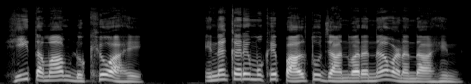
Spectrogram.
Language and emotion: Sindhi, neutral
